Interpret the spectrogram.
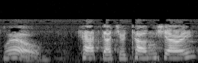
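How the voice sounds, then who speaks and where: A woman's voice: a little high, big pitch swings, a little slow, crowd noise. A woman playing a dry, wisecracking, hard-bitten secretary in a radio comedy, plain-spoken and sure of herself. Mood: wry, eager. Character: wry, hard-bitten female secretary, loyal but defiant. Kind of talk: vintage radio comedy acting. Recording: dull vintage radio broadcast.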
